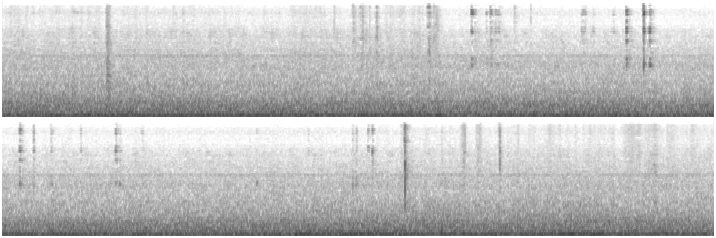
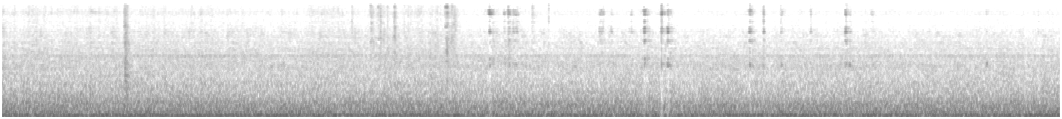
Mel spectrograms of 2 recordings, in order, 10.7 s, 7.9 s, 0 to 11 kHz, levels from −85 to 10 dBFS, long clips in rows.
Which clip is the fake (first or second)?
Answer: second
